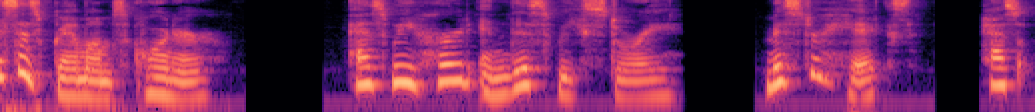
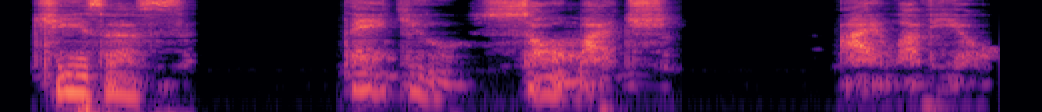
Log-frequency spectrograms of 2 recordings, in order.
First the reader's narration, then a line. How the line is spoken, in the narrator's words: More happy tears splashed out, and he whispered in the dark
